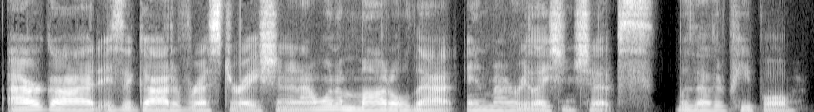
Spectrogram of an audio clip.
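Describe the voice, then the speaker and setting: A woman's voice: low-pitched, flat delivery, normal speed, creaky, no echo, studio quality. A woman, hosting a solo podcast and talking through a numbered list with faith asides. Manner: warm list-style reflection with faith asides. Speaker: podcast host. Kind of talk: scripted solo podcast talk.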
